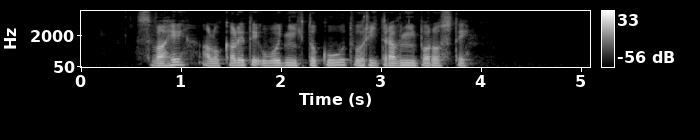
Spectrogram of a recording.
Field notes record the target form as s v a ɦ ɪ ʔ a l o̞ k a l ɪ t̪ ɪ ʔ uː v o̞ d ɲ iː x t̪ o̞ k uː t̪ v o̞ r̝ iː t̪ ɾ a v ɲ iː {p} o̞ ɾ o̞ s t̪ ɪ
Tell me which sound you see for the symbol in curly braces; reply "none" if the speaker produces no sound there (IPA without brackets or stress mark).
p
